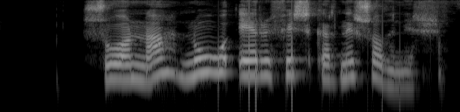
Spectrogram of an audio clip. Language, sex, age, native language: Icelandic, female, 30-39, Icelandic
